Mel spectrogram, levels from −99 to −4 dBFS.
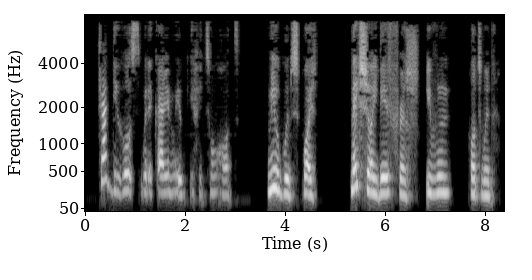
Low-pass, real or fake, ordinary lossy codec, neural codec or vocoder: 7.2 kHz; fake; MP3, 32 kbps; codec, 16 kHz, 1 kbps, FunCodec, trained on LibriTTS, 50 frames a second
